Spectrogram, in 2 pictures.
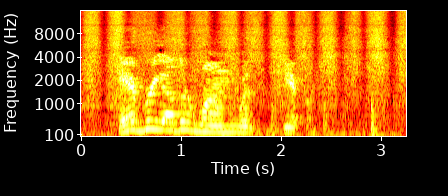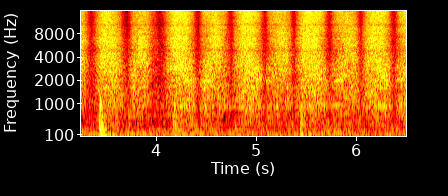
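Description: A sanding block rasps back and forth over a metal car door in a steady rhythm.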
